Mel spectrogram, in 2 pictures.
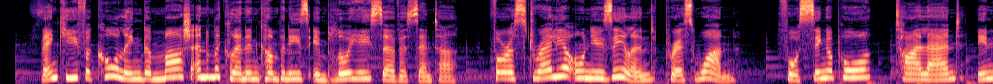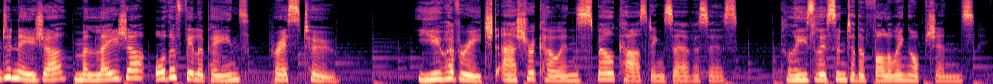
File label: IVR Voicemail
